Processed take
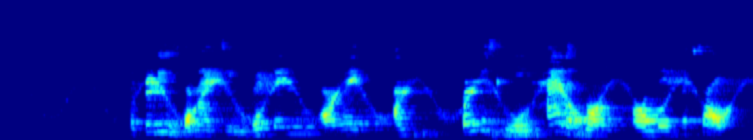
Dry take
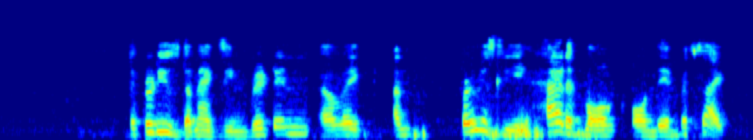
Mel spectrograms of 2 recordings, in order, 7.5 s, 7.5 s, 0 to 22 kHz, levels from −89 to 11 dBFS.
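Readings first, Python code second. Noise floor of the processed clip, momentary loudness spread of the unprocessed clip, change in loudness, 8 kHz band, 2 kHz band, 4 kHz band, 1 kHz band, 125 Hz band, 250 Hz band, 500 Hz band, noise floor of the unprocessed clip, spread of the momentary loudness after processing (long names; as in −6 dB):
below −85 dBFS, 12 LU, −11.0 dB, can't be measured, −5.0 dB, below −25 dB, −6.5 dB, −32.0 dB, −27.0 dB, −12.5 dB, −83 dBFS, 15 LU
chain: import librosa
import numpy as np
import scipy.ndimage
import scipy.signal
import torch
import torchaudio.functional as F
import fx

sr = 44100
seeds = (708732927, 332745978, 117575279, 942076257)

y = fx.rev_double_slope(x, sr, seeds[0], early_s=0.44, late_s=2.0, knee_db=-28, drr_db=0.5)
y = fx.wah_lfo(y, sr, hz=1.5, low_hz=650.0, high_hz=2100.0, q=12.0)
y = F.gain(torch.from_numpy(y), 3.0).numpy()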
